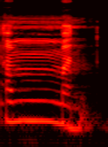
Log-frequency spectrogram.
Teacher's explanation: آیت نمبر 21 میں لفظ امن میں میم مشدد پر غنہ کریں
